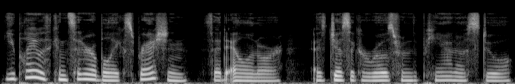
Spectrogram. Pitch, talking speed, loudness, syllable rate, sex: 195 Hz, 165 wpm, -17 LUFS, 5.4 syllables/s, female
